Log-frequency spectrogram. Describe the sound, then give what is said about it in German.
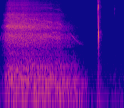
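A steady airy breath drawn in through the nose during a breathing exercise lasts more than a second and then tapers off, followed by a brief faint click and a small tick. “Und nochmal einatmen über die Nase.”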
